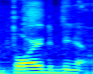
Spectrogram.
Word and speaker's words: Boardman: I do that for like every hour and a half until I get to Boardman, Oregon, spelled B O A R D M A N.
